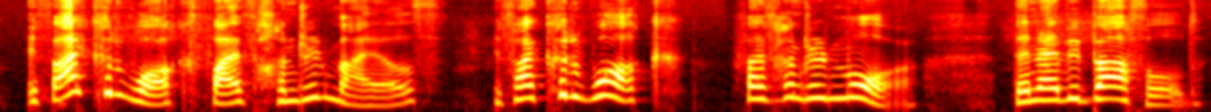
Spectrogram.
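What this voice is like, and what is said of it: Bad put-on British accent. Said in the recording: “the second submission from ... with a British accent ... This is going to suck ... it would just be so bad”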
